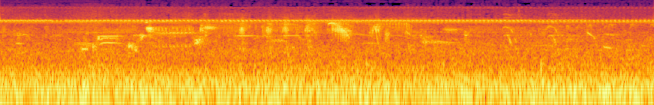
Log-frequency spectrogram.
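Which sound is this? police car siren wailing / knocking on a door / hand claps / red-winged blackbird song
red-winged blackbird song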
